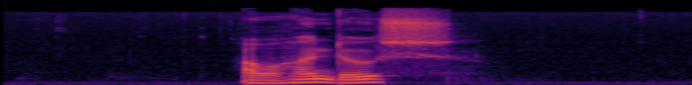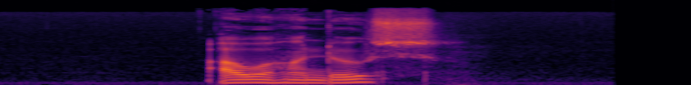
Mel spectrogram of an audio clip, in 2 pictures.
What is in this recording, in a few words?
beetle panawaphskek; insects-animals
